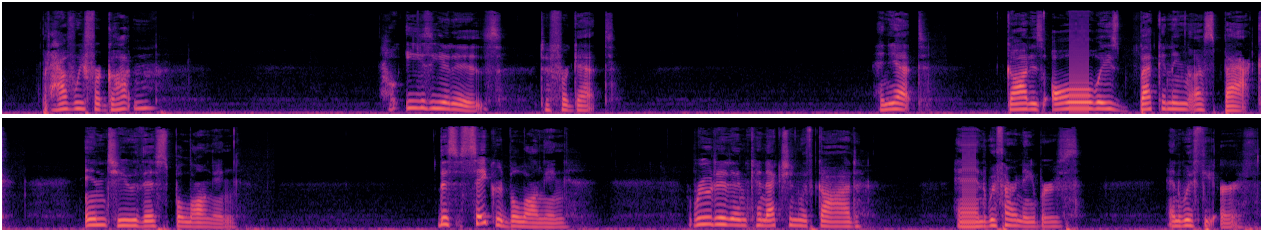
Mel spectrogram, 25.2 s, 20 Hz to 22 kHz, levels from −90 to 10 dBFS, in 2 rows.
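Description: At 10.68 s and again at 22.2 s, a system hang loop occurs. The playback system briefly froze while the hardware kept replaying the same 20 ms of buffered audio: ten times until 10.88 s, then seven times until 22.34 s. At a 50 Hz repeat rate this is heard as a short, steady buzz, with essentially nothing of the audio lost. A waveform shows identical repeating cycles, and a spectrogram shows harmonics spaced 50 Hz apart.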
